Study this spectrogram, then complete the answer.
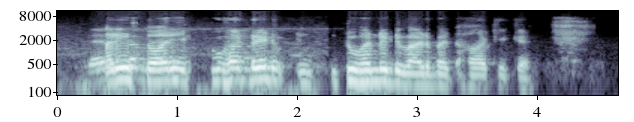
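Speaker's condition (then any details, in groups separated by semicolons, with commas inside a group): No condition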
